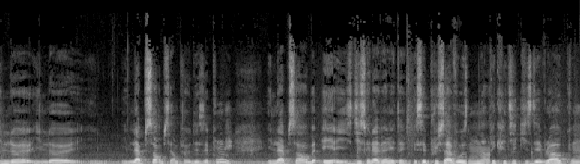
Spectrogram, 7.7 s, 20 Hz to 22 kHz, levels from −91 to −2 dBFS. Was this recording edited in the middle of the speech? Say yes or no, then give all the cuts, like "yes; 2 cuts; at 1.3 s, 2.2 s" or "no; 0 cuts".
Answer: yes; 4 cuts; at 4.4 s, 4.9 s, 6.2 s, 6.5 s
